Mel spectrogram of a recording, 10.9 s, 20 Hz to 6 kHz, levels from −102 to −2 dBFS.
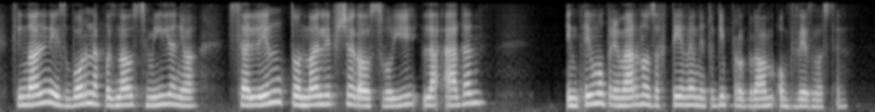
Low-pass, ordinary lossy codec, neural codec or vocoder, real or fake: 5.4 kHz; none; codec, 16 kHz, 1 kbps, FunCodec, trained on Chinese and English, 50 frames a second; fake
